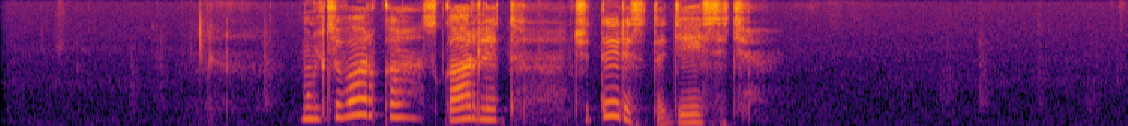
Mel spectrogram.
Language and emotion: Russian, sad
